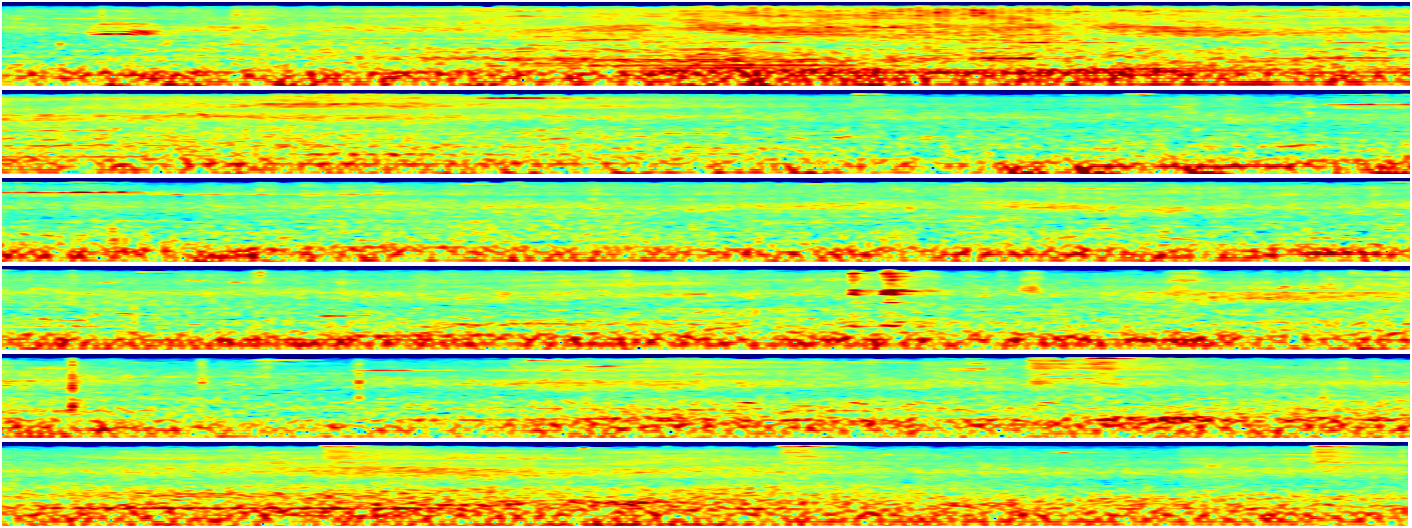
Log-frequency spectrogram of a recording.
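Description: Road traffic on a busy city street: cars and pickup-truck taxis passing one after another at low speed, engines running under a steady hum, with several louder passes.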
